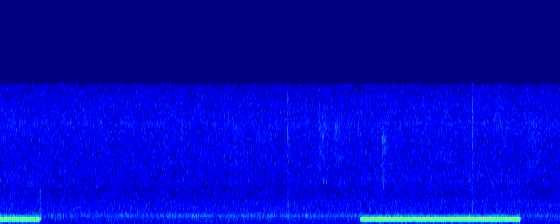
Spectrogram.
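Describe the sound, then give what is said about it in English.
A steady, mid-pitched telephone tone cuts off after half a second, then a long quiet hiss, then the same flat tone returns loudly for about two seconds. No one speaks. “Beep, boop, beep, boop, beep, boop, beep, bop, bop, bop.”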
